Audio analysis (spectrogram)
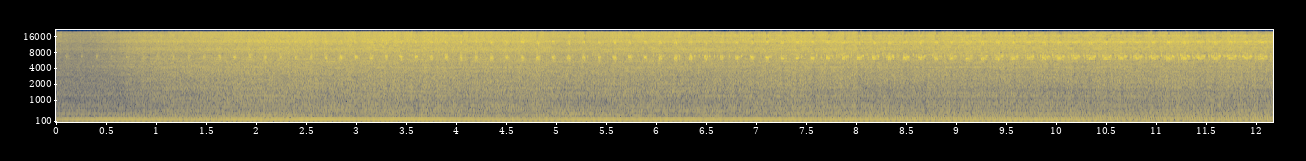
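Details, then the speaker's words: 2000 Toyota Celica after replacing a stuck-open thermostat: cold start with heater on. A steady high squeal holds over an even idle, owner wonders if it is the water pump, then it quiets down. "is that the water pump making that noise still cold"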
